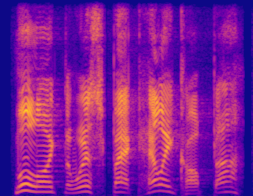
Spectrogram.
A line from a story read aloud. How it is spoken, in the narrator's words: yelled another swimmer, keen to get in on the ribbing and shyacking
